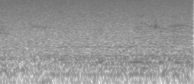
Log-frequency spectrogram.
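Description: Blue orchard bees (Osmia) buzz steadily at a young flowering tree, a continuous close insect drone with no pauses.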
